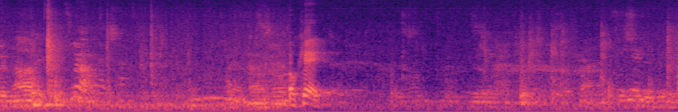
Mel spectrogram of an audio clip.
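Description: Several men and women talk at once nearby.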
